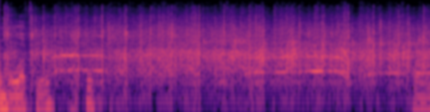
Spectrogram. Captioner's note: cheers, applause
